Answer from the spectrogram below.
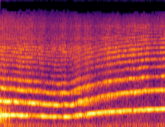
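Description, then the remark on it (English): A loud, wailing warning siren with a steady tone that dips in pitch and then slowly rises again, sounding continuously and alone without any voices. “What if a warning siren sounds?”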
